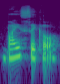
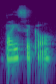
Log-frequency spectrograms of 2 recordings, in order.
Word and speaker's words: bicycle: Emergency y bicycle. Emergency y bicycle. La CY se pronuncia como SY.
